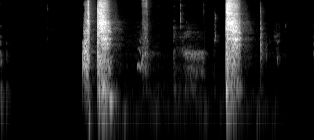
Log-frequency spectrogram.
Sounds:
Sneeze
